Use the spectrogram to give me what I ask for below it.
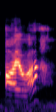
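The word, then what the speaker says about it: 'Eua: really hard to pronounce the spelling is e-u-a and it's sort of pronounced iowa like it's i have no idea if i'm even getting that um correct but that's the that's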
